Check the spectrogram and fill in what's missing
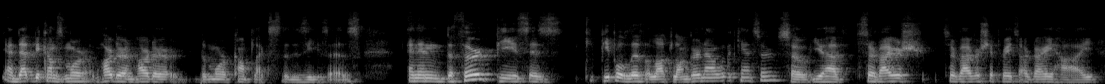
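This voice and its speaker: A man's voice: medium pitch, moderate pace, a little mellow. A man in his thirties, born and raised in Lebanon, answering interview questions as a physician guest in a thoughtful way with many restarts. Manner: thoughtful, frequent restarts and repeated words.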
